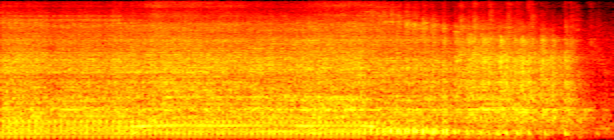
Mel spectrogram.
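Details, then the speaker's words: DIY mini excavator with its hydraulic motor unhooked and the two hoses tied together. The small engine pulls down and lugs with an uneven chugging beat, just as it does with the motor fitted: the engine labouring under hydraulic load. "There, you can hear the engine loading up just about the same as when the motor is on there."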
